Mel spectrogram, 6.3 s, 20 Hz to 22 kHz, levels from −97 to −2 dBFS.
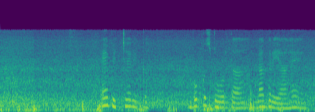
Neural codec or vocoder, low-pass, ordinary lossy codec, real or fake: none; 7.2 kHz; none; real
